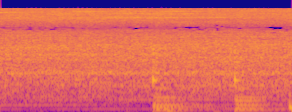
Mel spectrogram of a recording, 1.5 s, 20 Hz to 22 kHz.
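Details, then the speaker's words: Kyuho LG100 hand grinder after bearing and carbon brush service, plugged in and spinning; steady, even high-pitched whir with a couple of light handling knocks, no grinding, rattle or sparking, running normal and quiet again. "Kaget, bos. Putarannya ternyata kenceng banget dan sudah normal bosku putarannya, serta suaranya juga tidak berisik."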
